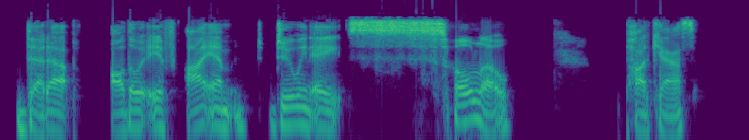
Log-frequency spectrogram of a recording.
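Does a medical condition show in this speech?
Yes: stutter; speaks with stutter, hosts own Stuttering podcast, My Stuttering Life; here prolonged sounds, blocks.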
